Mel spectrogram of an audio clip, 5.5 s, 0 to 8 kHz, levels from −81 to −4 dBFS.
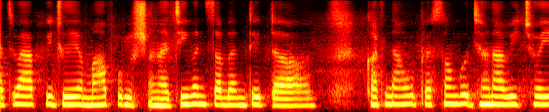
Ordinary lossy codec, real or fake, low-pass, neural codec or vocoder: none; fake; none; codec, 16 kHz, about 1 kbps, DyCAST, with the encoder's durations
